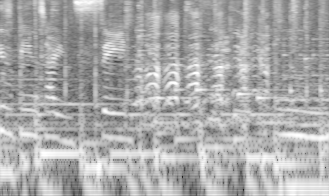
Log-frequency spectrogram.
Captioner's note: laughter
